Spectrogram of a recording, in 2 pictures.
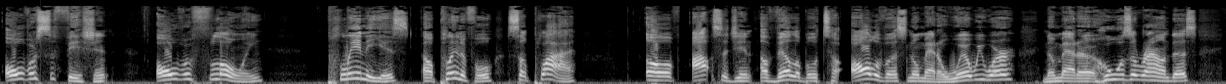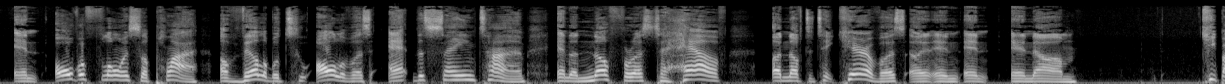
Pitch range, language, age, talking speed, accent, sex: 130-195 Hz, English, 20-39, 135 wpm, American, male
